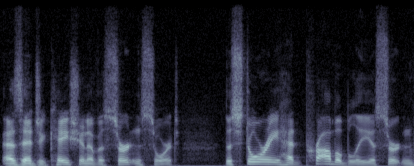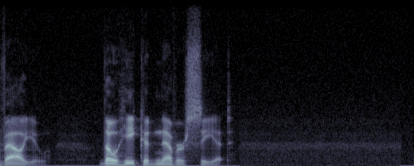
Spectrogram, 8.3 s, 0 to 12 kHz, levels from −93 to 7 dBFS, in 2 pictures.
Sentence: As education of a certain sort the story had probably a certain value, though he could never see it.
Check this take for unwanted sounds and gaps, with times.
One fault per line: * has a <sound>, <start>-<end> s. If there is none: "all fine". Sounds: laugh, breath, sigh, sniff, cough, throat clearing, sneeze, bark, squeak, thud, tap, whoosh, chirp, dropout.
all fine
